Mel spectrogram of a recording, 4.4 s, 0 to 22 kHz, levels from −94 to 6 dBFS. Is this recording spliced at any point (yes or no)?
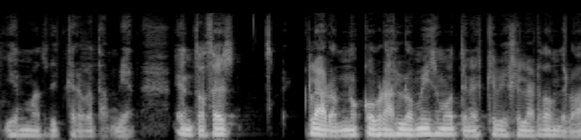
yes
